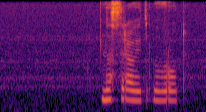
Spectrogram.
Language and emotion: Russian, neutral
